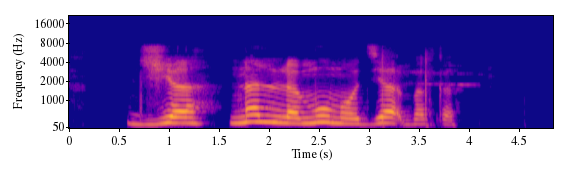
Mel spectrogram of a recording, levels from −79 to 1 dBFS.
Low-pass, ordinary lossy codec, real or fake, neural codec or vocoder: 7.2 kHz; MP3, 48 kbps; real; none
